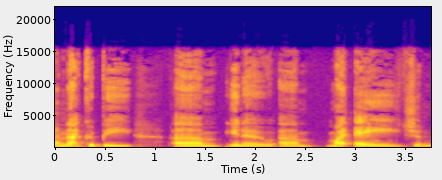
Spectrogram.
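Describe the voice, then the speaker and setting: A woman speaks at a fairly low pitch. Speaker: spiritual podcaster. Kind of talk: spiritual monologue. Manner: halting.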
